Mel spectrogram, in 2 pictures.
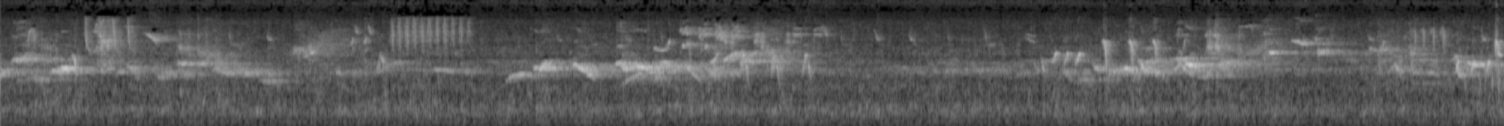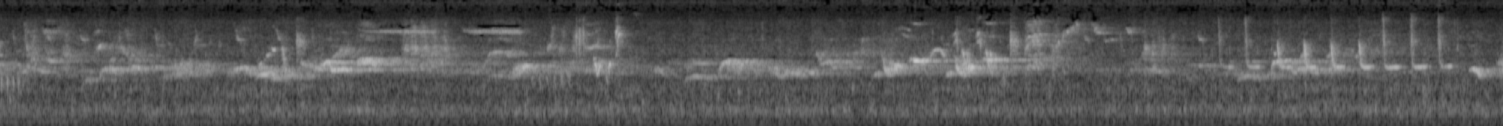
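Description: Small birds chirping and singing: a busy run of short whistled calls and quick ticking trills, over a steady faint hiss.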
